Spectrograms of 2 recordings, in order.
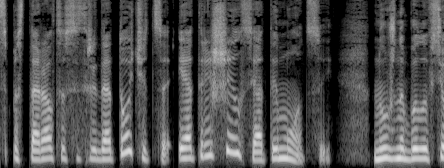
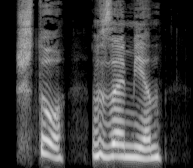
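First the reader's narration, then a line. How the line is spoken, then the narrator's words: Laughing. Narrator (Russian): засмеялся визирь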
